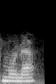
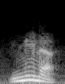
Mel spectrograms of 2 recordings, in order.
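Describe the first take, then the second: First: The first syllable has an 'oo' vowel. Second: The first syllable has an 'ee' vowel. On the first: The speaker calls it wrong. "Das heißt nicht Muna" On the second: The speaker calls it right. "Mina. M-I-N-A"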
